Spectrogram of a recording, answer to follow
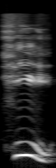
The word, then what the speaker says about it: Key: And she says it's pronounced key like a key.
